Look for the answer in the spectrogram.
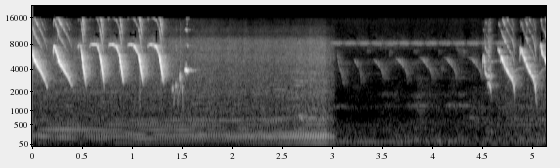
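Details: Canary song for training young canaries: a quick series of descending chirps, then a low humming noise, a short near-silence and the song resuming with sharp falling notes.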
